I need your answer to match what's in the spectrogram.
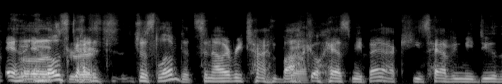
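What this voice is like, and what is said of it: Usual voice. Nothing is said of it.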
